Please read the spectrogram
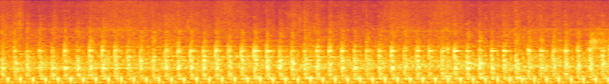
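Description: Small engine running steadily at a constant speed with a rapid, even beat.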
